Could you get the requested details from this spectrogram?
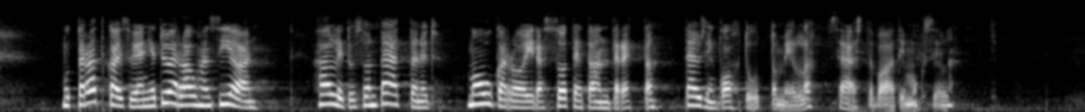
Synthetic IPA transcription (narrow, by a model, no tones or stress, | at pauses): mut̪ːɑɾɑt̪kɑjsujenjɑt̪yøɾɑwɦɑnsiɑːn | hɑlːit̪uso̞mpæːt̪ːænyt̪ | mowkɑɾo̞jdɑsːo̞t̪e̞t̪ɑnt̪e̞ɾet̪ːɑ | t̪æysiŋko̞ht̪ṵːt̪ːomḭlːɑsæ̰ːst̪ø̰ʋɑ̰ːt̪ḭmṵksḭlːɑ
